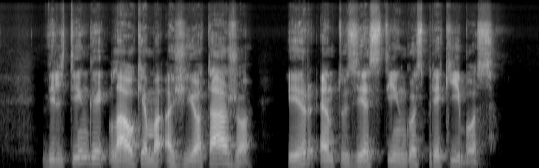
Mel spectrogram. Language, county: Lithuanian, Kaunas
